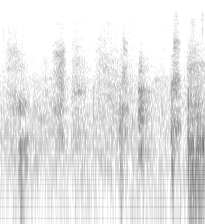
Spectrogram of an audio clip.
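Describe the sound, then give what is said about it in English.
A female dog tugs and rips at a toy with a squeaker, trying to get the squeaker out while a person holds one end of the toy, snorting, huffing and growling in short bursts with rustling scuffles in between; no one speaks. “Listen to the dog.”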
